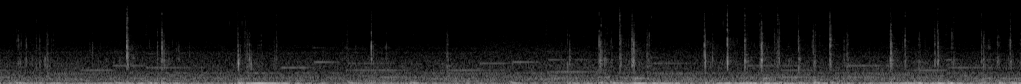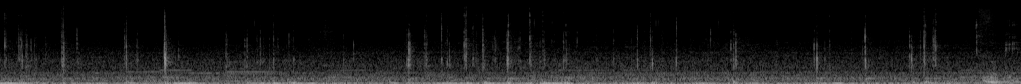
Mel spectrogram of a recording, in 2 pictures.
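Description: Steady clicking of computer keyboard keys as PHP code is typed, quick irregular bursts of keystrokes continuing throughout over a low background hum.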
